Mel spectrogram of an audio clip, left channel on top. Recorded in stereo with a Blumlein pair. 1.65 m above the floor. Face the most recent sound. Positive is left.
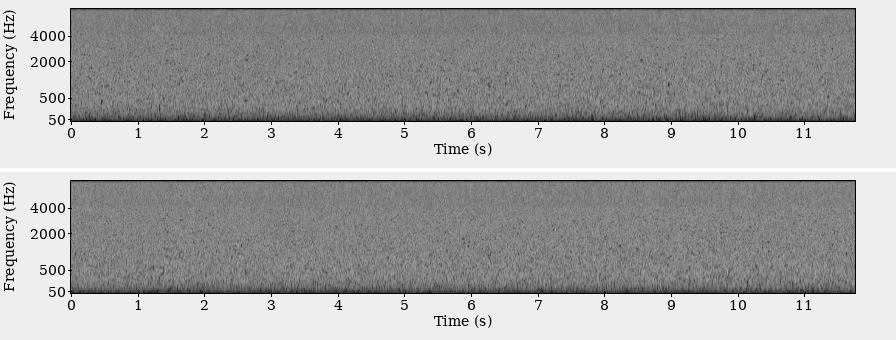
No sound to turn to.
